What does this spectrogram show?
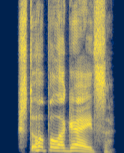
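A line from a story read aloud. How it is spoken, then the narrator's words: Ringing laughter. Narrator (Russian): звонко расхохоталась Кларисса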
